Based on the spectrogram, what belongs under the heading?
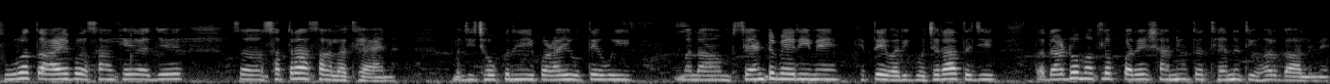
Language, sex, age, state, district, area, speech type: Sindhi, female, 60+, Gujarat, Surat, urban, spontaneous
